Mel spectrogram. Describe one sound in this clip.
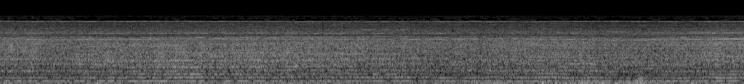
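The rotors of a small drone whir loudly and steadily close by.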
